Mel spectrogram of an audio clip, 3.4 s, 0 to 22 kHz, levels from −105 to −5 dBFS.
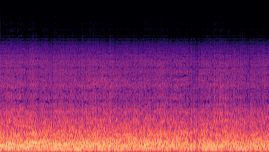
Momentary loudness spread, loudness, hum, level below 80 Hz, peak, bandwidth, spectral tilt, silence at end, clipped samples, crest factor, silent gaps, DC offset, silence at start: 3 LU; -23 LUFS; none; -38 dBFS; -10 dBFS; 6.2 kHz; -10.5 dB/octave; 0 s; under 0.1%; 12 dB; none; under 0.1%; 0 s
